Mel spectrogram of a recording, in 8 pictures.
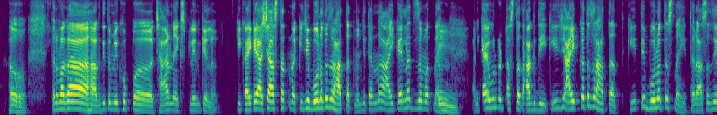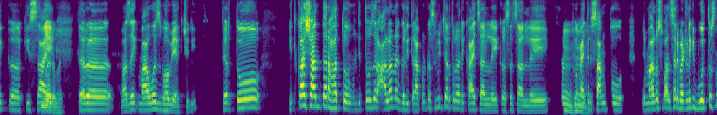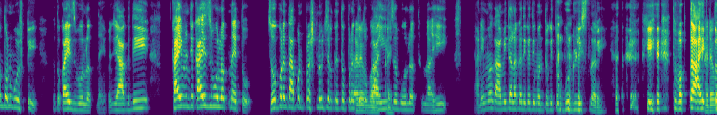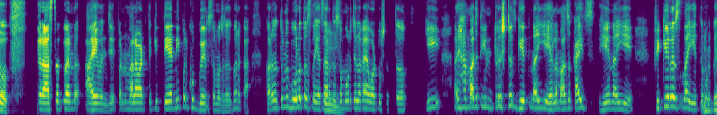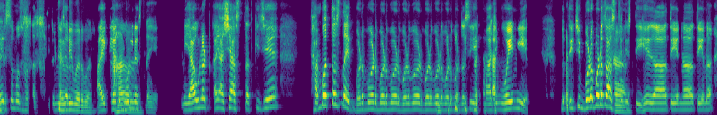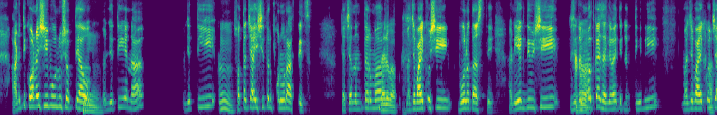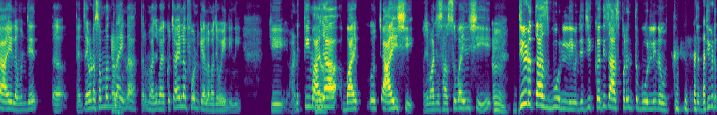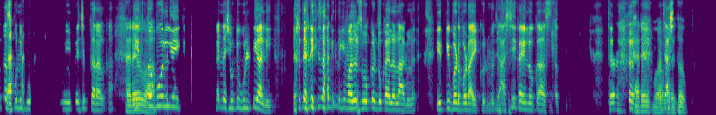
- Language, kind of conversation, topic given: Marathi, podcast, बोलणे आणि ऐकणे यांचा समतोल तुम्ही कसा राखता?
- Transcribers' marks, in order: other background noise; in English: "एक्सप्लेन"; laugh; in English: "गुड लिस्टनर"; chuckle; laughing while speaking: "तू फक्त ऐकतो"; tapping; laughing while speaking: "हं, हं"; laugh; laugh; stressed: "दीड तास"; laugh; laughing while speaking: "अरे बापरे!"; in English: "इमॅजिन"; laughing while speaking: "तर त्यांनी सांगितलं, की माझं डोकं दुखायला लागलं"; other noise; laugh; laughing while speaking: "तर म्हणजे अशी"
